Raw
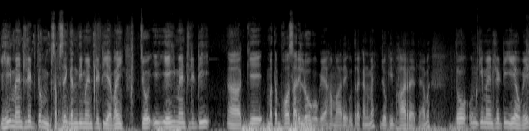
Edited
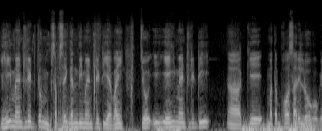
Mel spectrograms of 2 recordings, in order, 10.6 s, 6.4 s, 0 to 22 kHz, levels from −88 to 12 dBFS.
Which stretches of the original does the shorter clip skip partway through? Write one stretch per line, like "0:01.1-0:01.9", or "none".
none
